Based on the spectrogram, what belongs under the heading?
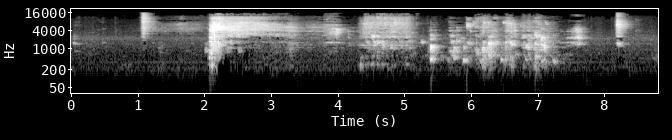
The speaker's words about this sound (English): Let's end with a bong rip. I know I need one. Cheers.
